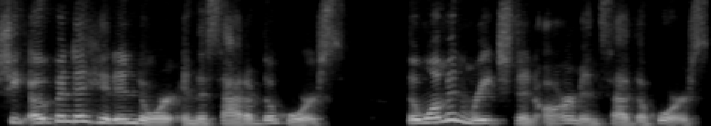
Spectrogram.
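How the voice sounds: Over a quiet background, a natural reading voice can be heard.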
